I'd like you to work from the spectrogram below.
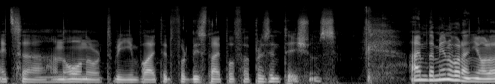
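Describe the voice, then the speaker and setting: In an Italian accent, a man speaks at a fairly quick pace with a medium pitch. The sound is dry and close, with no echo. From Italy. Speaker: professor. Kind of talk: lecture. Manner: halting, many fillers.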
